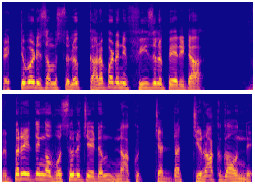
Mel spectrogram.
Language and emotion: Telugu, angry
